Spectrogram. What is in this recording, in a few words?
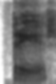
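"treish" Portuguese female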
